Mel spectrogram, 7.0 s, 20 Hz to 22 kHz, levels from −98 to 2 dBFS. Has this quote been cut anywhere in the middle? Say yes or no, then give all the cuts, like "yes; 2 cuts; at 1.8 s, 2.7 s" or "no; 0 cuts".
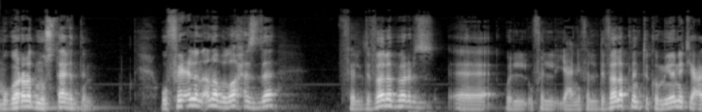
no; 0 cuts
